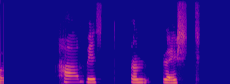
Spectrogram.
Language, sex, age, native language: Icelandic, female, 7, Icelandic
